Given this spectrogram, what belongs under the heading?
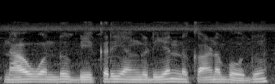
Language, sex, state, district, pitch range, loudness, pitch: Kannada, male, Karnataka, Koppal, 110-120 Hz, -17 LUFS, 115 Hz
